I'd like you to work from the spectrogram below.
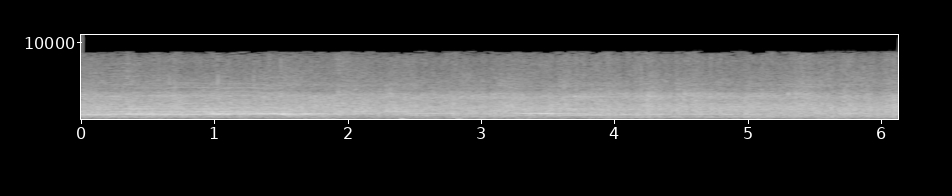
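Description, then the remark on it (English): An audience claps their hands in sustained, dense applause, steady and loud throughout with a slight swell partway, with no clear speech over it. “And whether you feel like clapping or not, the Bible said, oh, clap your hands.”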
